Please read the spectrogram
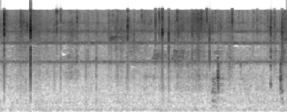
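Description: Wood campfire crackling, with irregular sharp pops as the burning sticks are poked and stirred with a stick.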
